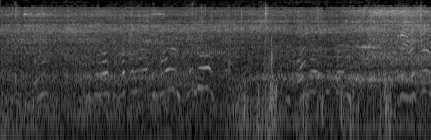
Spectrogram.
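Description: Covered hopper cars of a freight train rolling away over a street level crossing: a steady rumble and clatter of wheels on rail. About four seconds in comes a brief louder knock, as a car starts across the tracks behind the train.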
